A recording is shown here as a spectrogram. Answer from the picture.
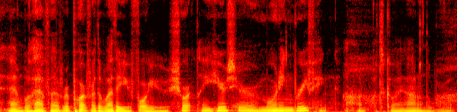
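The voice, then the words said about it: Smooth public radio announcer voice. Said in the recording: “work on NPR every morning and just go”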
